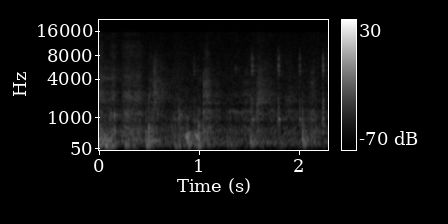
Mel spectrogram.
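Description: Faint footsteps and light irregular knocks on a hard floor, as a person walks across and handles a chair.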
